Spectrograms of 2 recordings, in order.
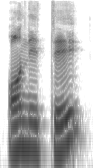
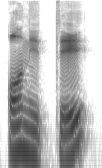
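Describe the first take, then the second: Both takes have the same delivery.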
